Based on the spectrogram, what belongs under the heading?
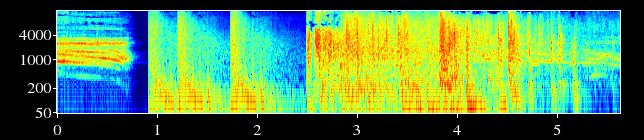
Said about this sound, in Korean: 군사 일부가 벽을 올라 성 안으로 들어가자 성문 밖에서는 장세작 등이 칠성문을 타격하였다. 대포를 발사하여 성문을 부숴라!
